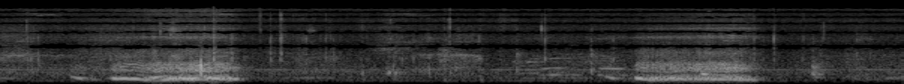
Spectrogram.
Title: Snoring man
